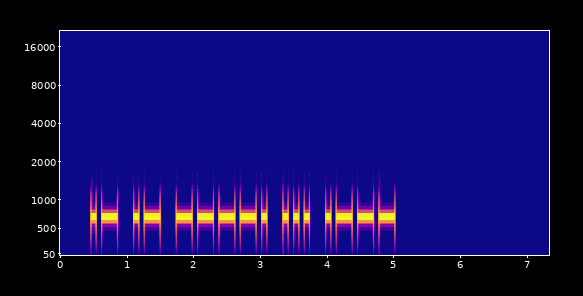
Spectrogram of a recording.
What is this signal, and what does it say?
Morse code, heard as a keyed tone, about 15 wpm, 700 Hz. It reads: AA9SJ
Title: USA Call Signs - 5 Characters - Repeated 2x - 15wpm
